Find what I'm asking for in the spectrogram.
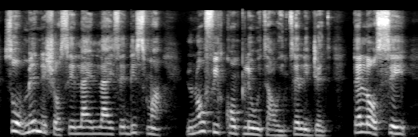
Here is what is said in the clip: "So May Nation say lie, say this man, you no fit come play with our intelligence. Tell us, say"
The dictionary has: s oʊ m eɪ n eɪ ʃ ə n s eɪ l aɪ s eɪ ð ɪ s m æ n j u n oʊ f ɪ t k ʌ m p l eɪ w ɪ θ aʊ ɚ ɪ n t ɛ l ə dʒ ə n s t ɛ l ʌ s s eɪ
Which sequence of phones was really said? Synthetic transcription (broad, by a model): s oʊ m eɪ n eɪ ʃ ə n s eɪ l aɪ s eɪ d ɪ s m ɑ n j u n oʊ f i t k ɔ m p l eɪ w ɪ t aʊ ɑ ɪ n t ɛ l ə dʒ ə n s t ɛ l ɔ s s eɪ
